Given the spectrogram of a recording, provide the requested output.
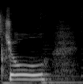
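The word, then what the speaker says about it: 常: This becomes normal or regular or continual, pronounced as jo, tsune no, or toko, unending.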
